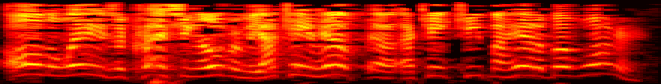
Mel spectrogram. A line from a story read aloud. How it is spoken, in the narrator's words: He cried out to Hopeful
